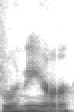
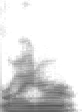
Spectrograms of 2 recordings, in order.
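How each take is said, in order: First: The name is said like 'ray-NEER'. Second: The name is said like 'RYE-ner'. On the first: This is how a school friend's name was said. "it was pronounced Rainier" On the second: This is how the family says their own name. "I know they pronounce it Reiner"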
